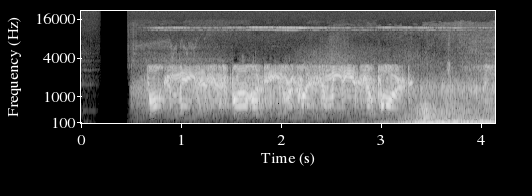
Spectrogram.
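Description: A voice heard over a radio, thin and band-limited like a transmission, starts about half a second in. A deep rumble swells in underneath it in the last second or so.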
